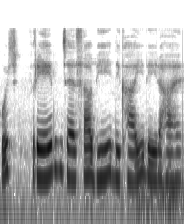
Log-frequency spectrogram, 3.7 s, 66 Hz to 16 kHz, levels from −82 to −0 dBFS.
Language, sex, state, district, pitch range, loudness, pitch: Hindi, female, Chhattisgarh, Raipur, 190-210 Hz, -15 LUFS, 200 Hz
